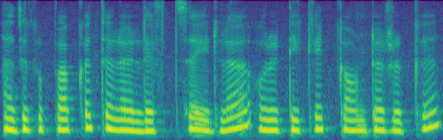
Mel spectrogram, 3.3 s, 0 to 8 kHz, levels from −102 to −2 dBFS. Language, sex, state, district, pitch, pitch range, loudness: Tamil, female, Tamil Nadu, Nilgiris, 225 Hz, 215-245 Hz, -14 LUFS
